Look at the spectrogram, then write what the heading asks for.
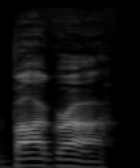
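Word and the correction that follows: Bhangra: The next word is Bangra. – Bong? – Bangra. – Bangra? – Yes. – B-O-N-G-R-A-H.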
